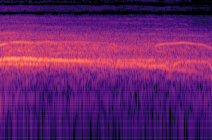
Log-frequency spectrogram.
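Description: A concert crowd of women at Foro Sol screaming in response, a loud sustained massed shriek with whoops that slowly eases over a few seconds.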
